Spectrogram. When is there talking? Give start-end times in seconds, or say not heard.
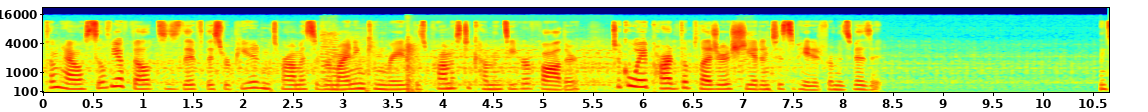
0.0-8.4.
